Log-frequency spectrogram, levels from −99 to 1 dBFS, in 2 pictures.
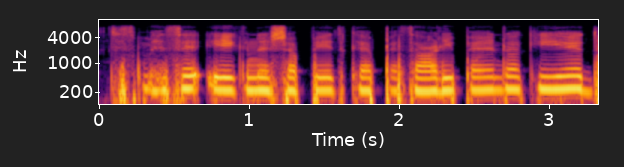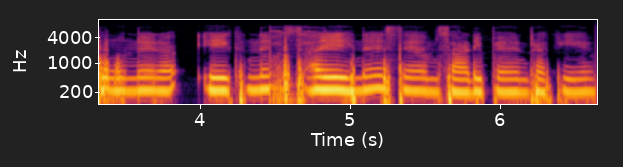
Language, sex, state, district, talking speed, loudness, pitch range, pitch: Hindi, female, Chhattisgarh, Balrampur, 200 wpm, -14 LUFS, 215-230 Hz, 225 Hz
